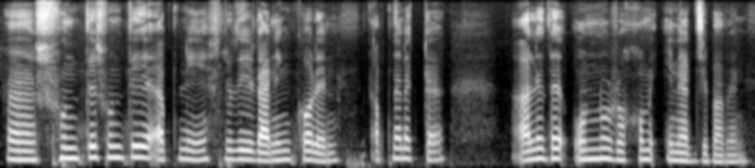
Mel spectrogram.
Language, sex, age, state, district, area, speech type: Bengali, male, 30-45, West Bengal, Murshidabad, urban, spontaneous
